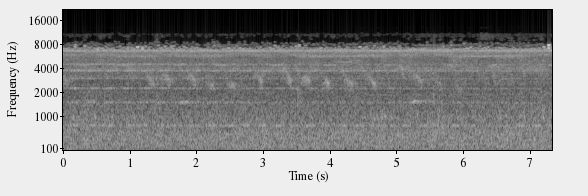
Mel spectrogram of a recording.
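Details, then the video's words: Forest cicadas in a dense, continuous high-pitched droning chorus that holds steady throughout, with faint short chirping notes flickering just beneath the buzz. "Forest Cicadas Free Sound effect"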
